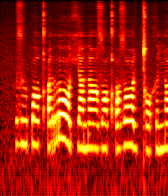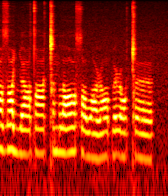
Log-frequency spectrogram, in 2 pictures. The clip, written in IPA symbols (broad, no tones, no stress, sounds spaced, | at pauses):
z ɯ p ɒː qʼ ə r ɒː ç a n aː zˤ œ qʼ œ zˤ œː ʎ ǀ ɔ x ə ɲ ɯ zˤ ɯ ʎ œː tˤ aː ǀ ə m l ɒː sˤ œ w ɒː ɭ ɒː b œ ɭ ɔ ǀ œː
